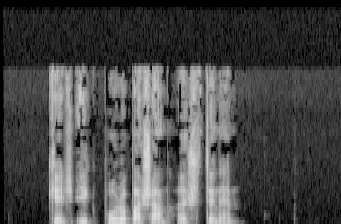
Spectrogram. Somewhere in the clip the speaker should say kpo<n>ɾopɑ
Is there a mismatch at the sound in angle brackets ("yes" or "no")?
yes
